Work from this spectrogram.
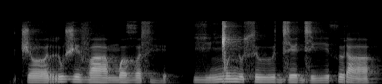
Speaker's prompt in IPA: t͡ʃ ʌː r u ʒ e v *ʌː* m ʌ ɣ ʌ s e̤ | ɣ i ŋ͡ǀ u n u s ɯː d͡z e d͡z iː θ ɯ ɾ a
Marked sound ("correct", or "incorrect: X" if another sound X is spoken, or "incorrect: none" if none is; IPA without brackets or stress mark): incorrect: aː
